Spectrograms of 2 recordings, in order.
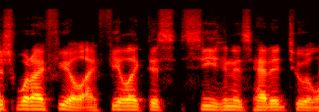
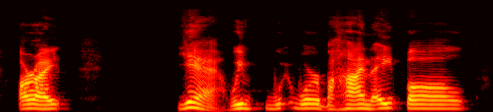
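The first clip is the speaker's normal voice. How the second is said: fake, twangy southern accent, pitched up; 6 semitones higher than usual. Mimicking what they're saying, with a southern twang. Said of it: "I don't know why I put a southern twang on that".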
